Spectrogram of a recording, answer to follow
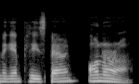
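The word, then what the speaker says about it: Honorah: Honor. Honor.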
